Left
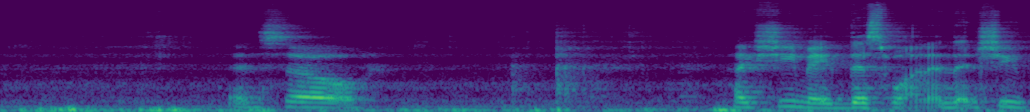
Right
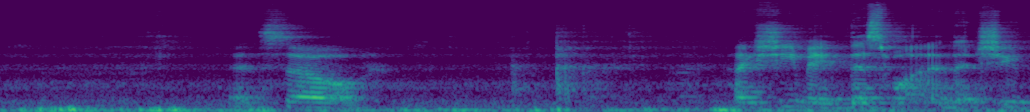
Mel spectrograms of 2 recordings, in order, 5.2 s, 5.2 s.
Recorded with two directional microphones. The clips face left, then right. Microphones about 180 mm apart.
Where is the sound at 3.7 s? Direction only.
50° left (ahead or behind).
